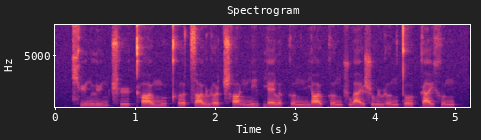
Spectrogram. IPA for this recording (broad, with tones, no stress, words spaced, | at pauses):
t͡ɕʰy˧˥nly̰˨˩nʈ͡ʂʰɻ̩˧˥ kʰɑ˧˥ʊ̯mu˥˧ kʰɤ˥˩t͡sɑ˧˥ʊ̯ɻɤ˥ ʈ͡ʂʰɑ̰˨˩ŋn̪i˥˧pjɛ˥˩lɤ˩ kɤ˧˥ŋ n̪jɑ˥ʊ̯kɤ˥˩ŋʂwa˧˥ɪ̯ʂu˥ ɻɤ˧˥ŋ t̪o˥˧ʊ̯ka˥˩ɪ̯ xʊ˥ŋ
